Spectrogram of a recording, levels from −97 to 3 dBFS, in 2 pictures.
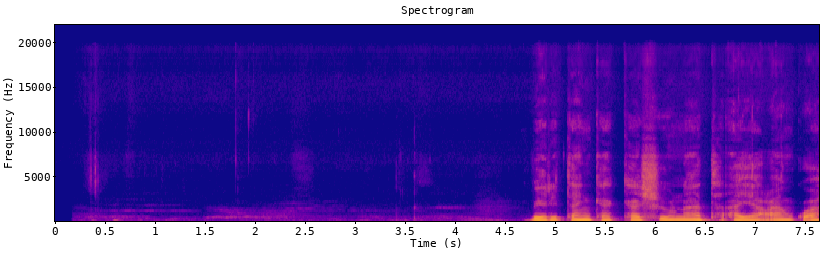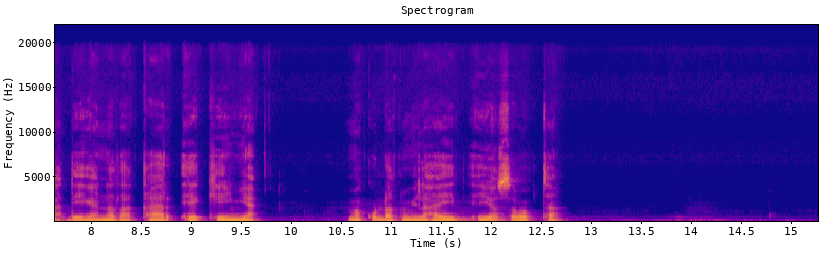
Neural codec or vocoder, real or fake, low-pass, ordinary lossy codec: vocoder, 44.1 kHz, 128 mel bands every 256 samples, BigVGAN v2; fake; 19.8 kHz; none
